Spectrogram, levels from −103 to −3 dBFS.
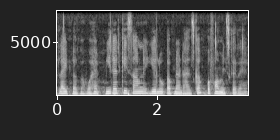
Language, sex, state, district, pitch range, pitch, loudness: Hindi, female, Chhattisgarh, Raipur, 150-180 Hz, 160 Hz, -17 LUFS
